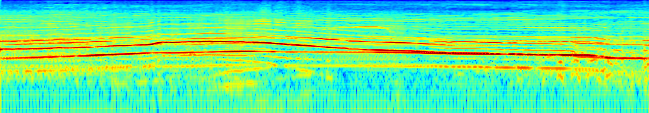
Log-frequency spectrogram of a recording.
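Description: A man sings into a microphone with a sustained, gliding voice.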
